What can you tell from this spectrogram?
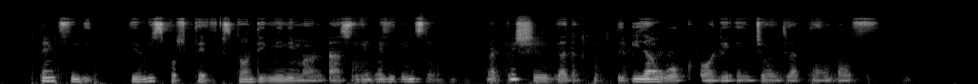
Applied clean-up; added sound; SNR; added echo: neural mask model DeepFilterNet 3.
